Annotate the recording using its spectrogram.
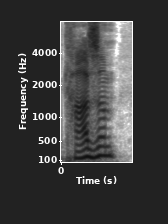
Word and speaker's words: COSM: I guess they pronounce it COSM. COSM is how it's spelled.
